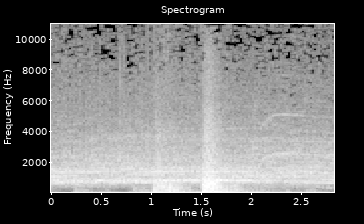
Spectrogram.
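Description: A body slams hard onto a wrestling mat with a heavy thud.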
